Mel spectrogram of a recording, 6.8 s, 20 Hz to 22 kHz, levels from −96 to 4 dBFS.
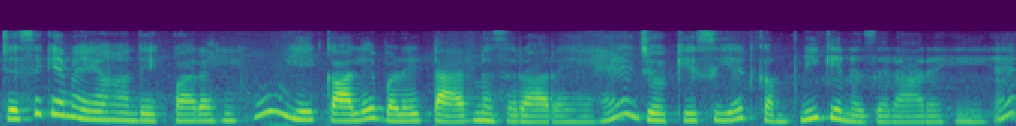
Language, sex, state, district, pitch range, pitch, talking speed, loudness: Hindi, female, Chhattisgarh, Kabirdham, 190-270 Hz, 215 Hz, 230 wpm, -18 LUFS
